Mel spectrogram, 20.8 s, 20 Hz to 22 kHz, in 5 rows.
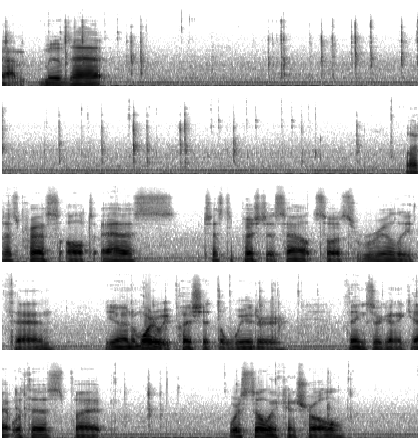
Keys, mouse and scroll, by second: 0.0 g, 0.4 click, 0.6 g, 1.0 click, 1.4 middle click, 2.5 scroll down 1, 2.5 KP_7, 4.6 scroll up 1, 5.0 middle click, 5.3 Tab, 5.9 3, 6.2 click, 6.3 click, 6.6 shift+click, 7.3 middle click, 8.3 alt+s, 13.8 click, 14.2 middle click, 14.7 scroll down 1, 15.2 shift+middle click, 16.3 middle click, 16.7 1, 17.1 click, 17.3 middle click, 18.1 g, 18.9 click, 19.1 middle click, 19.6 scroll down 1, 19.9 shift+middle click, 20.2-20.8 shift+scroll down 1.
